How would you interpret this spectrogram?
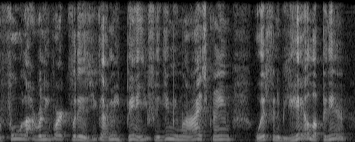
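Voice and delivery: high-pitched, loud demand; indignant outburst. Retold or imitated. Player demanding the ice cream he won, indignant.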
